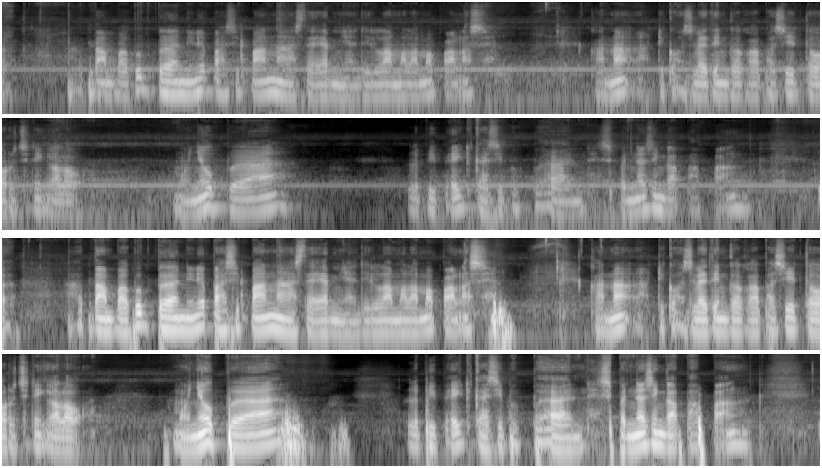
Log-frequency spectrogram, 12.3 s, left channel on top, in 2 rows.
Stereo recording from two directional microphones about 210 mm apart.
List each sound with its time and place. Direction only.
0.7 s speech: 35° right (ahead or behind)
